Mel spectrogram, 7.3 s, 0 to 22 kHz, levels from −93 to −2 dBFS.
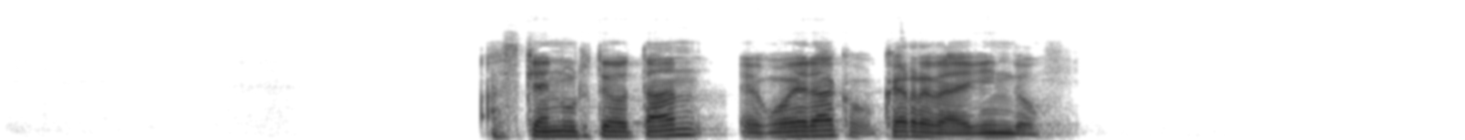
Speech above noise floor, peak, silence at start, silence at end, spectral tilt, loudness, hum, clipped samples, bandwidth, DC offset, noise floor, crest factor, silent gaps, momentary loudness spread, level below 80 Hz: over 72 dB; -2 dBFS; 2.45 s; 2.15 s; -6.5 dB/octave; -18 LUFS; none; under 0.1%; 7.2 kHz; under 0.1%; under -90 dBFS; 20 dB; none; 9 LU; -66 dBFS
